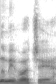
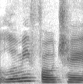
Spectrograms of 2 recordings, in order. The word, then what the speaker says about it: Lumi Voce: give uh the url for people to find lumi voce uh just spell it out because uh people are listening yeah of course so lumifoche is actually italian meanings illuminating with sound direct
